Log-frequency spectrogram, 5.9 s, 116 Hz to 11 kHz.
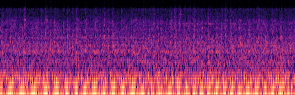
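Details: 1951 Farmall M tractor at idle after new points, rebuilt carburetor and new handmade spark plug wires: uneven four-cylinder beat with occasional stumbles and knocks; intermittent miss, cause not found.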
